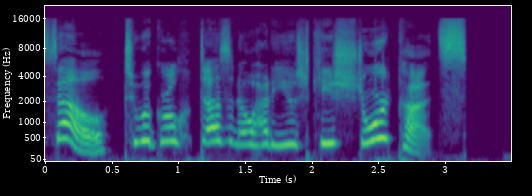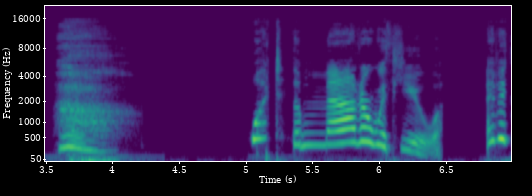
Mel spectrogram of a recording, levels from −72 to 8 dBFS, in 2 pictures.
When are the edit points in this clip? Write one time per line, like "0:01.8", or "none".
0:01.1
0:01.4
0:01.9
0:05.3

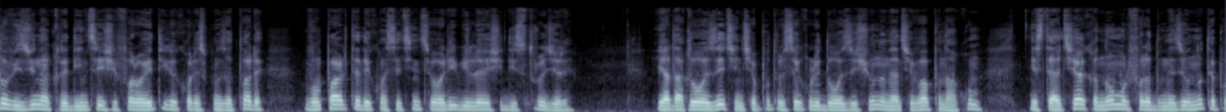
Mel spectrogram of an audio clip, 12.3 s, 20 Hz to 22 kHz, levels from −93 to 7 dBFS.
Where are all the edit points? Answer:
0:03.2
0:06.9
0:09.0

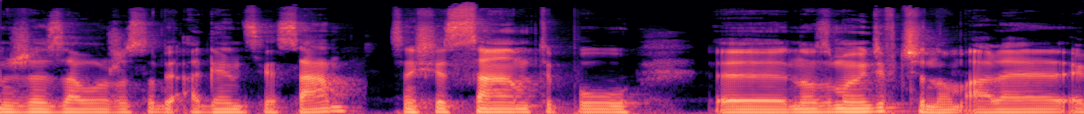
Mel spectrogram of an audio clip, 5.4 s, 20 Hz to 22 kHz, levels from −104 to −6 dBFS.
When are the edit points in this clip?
0:01.8

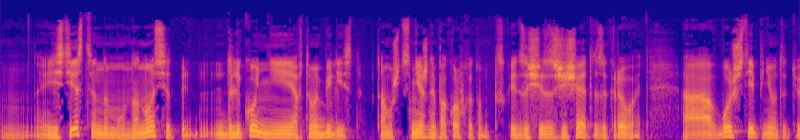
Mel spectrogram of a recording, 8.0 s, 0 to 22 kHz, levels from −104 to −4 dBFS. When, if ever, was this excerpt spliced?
0:01.8
0:03.7
0:04.8

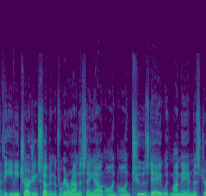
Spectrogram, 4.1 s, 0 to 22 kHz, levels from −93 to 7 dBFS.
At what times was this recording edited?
0:01.1
0:02.3

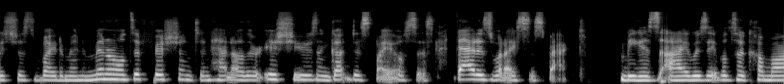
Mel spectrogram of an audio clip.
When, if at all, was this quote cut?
0:04.5
0:06.0

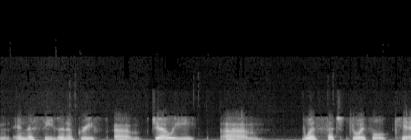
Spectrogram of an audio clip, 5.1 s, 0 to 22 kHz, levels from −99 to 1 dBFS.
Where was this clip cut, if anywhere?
0:01.8

